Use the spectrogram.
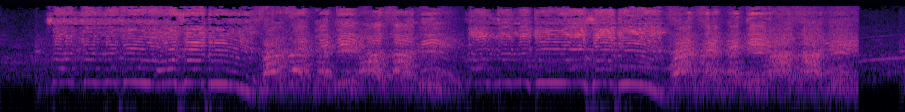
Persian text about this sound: یه دفعه دیدم یه سری از مردم دارن شعار میدن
